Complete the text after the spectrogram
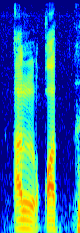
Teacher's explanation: اس میں قاف جو ہے حروف مستعلیہ میں سے ہے، اس کو موٹا پڑھا جائے گا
